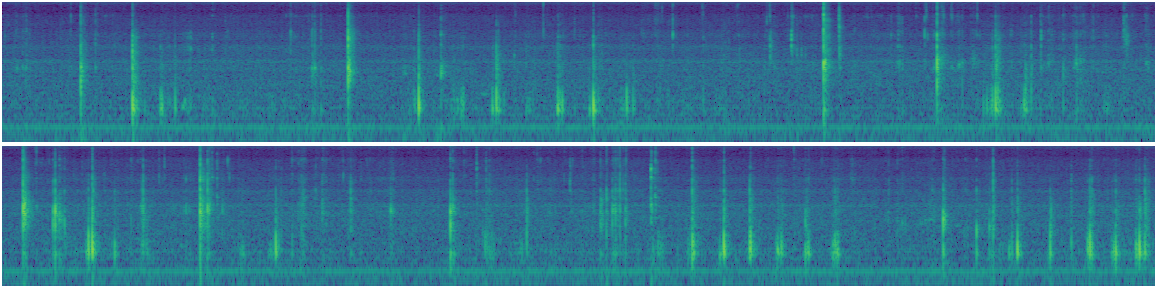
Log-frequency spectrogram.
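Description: Mouth biting and chewing baked clay pieces coated in wet clay paste: irregular sharp crunches, sometimes several a second in flurries, over a faint steady hum.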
